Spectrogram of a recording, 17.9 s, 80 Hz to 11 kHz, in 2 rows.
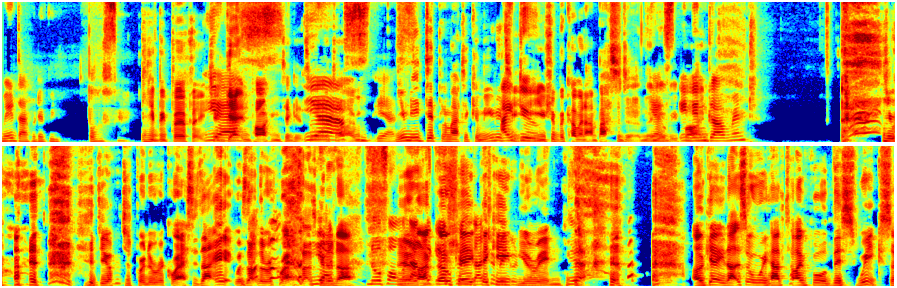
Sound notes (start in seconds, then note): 8.5 laughs; 15.4 laughs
